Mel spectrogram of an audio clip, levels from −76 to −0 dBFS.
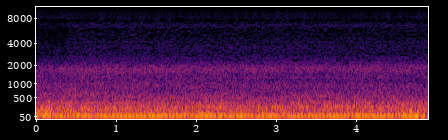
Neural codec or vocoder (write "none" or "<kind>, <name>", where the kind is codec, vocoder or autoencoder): none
